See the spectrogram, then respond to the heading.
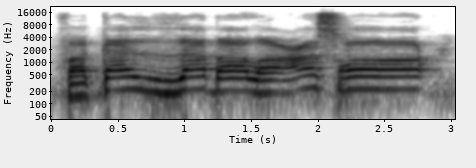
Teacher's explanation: صاد کو موٹا پڑھیں گے اور لمبا بھی کریں گے · عین کو گلے کے درمیان والے حصے سے پڑھیں گے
